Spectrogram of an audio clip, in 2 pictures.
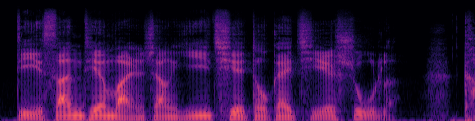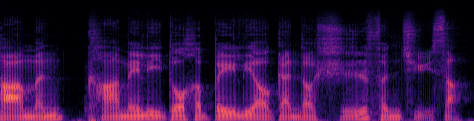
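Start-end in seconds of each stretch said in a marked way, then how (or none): none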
